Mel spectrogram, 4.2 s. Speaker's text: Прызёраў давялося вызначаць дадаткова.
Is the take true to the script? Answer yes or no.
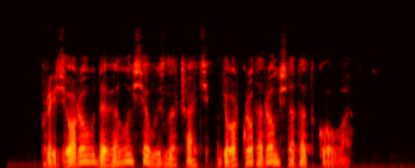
no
